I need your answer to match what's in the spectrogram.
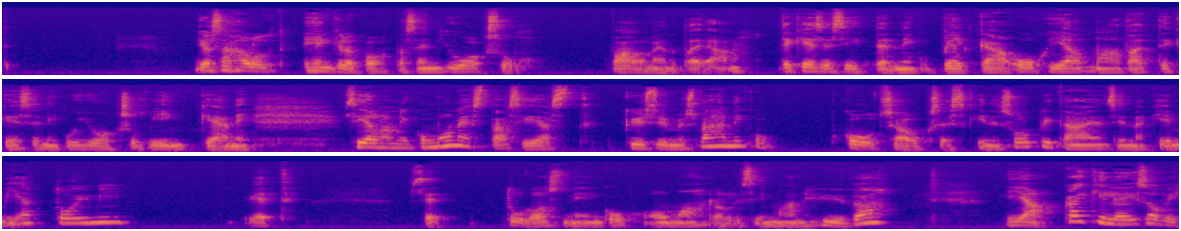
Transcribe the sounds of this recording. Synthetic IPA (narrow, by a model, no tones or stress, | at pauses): et̪ | josɑhɑlut̪heŋkiløkoht̪ɑsenjuoksṵ | ʋɑlmḛnt̪ɑ̰jɑ̰nt̪ekeːsesit̪ːenniːŋkupelkːæːʔohjelmɑːt̪ɑitt̪ekeːseniːŋkujjuoksuʋiŋkːeæ̰nisiɛlonniːŋkumonest̪ɑsiɑst̪kysymysʋæhæniːŋku | kout̪sɑukseskinisulpit̪æːensinːækemḭæt̪toimiː | et̪ | sḛt̪ulosnḭːŋkṵommɑhdo̰lːisimːɑnhyʋæ | jɑkɑikːileisoʋi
